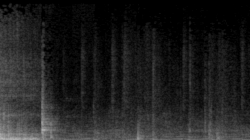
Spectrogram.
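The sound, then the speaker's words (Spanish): Someone tumbles off a chair: a loud scraping crash at the start, then a string of lighter wooden knocks and rattles as things settle. “Me caí de la silla, güey.”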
